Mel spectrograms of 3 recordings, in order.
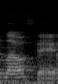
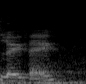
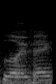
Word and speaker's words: Laufey: but not laffy or laufey although go ahead and pronounce it however you want but um in icelandic it's pronounced le vee so and in america most people say like louis vey because that's like the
